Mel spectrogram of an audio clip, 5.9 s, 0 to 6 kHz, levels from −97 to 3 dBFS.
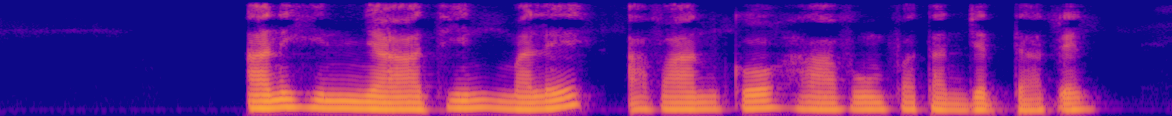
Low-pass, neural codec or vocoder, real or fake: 5.4 kHz; codec, 16 kHz in and 24 kHz out, 1 kbps, XY-Tokenizer; fake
